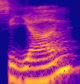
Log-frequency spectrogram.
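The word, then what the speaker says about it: Seung: resume the young man's first name is c young so it's spelled s-e-u-n-g and if you google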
